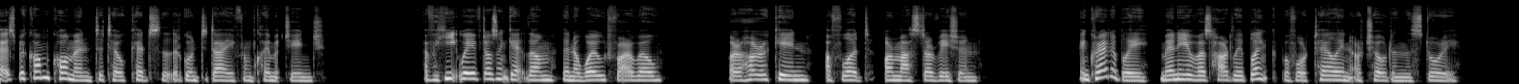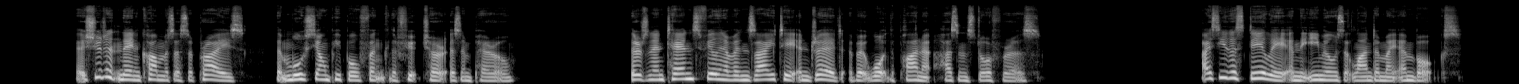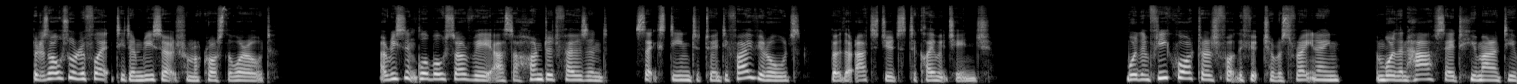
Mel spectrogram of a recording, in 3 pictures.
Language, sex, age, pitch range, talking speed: English, female, 20-39, 185-230 Hz, 175 wpm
